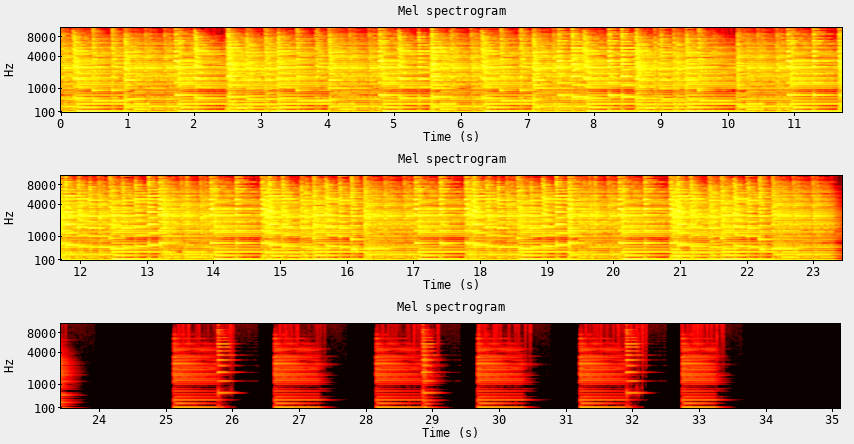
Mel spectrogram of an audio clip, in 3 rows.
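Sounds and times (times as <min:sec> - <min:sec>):
piano: 0:00.0 - 0:23.5.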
